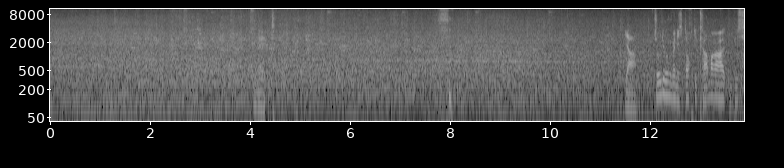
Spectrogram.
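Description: A freight train rumbles and clatters past close by on the rails.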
